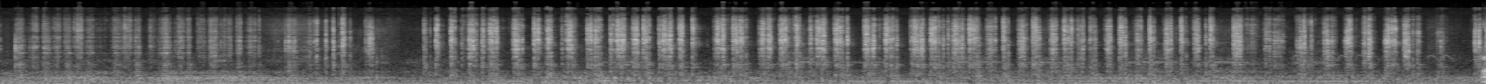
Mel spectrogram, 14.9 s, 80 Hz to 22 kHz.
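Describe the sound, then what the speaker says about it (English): Hand scraping and rasping with a screwdriver against the crusty front face of a 2008 Chevy Trailblazer wheel hub, a steady run of close, gritty strokes with a brief pause early on. "So I'm just going to scrape it up like that and then take this old wire brush and brush it out again."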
